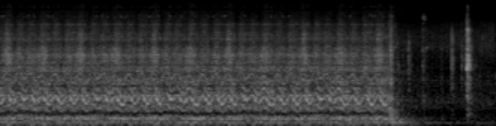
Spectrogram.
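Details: Old International farm truck parked over a decade, fueled with everything plugged back in: steady rapid cranking about three and a half beats a second, then stops without catching; cranks but won't fire, spark still unconfirmed.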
